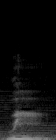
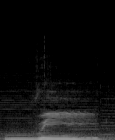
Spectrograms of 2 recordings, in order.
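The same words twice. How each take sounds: First: The vowel is said at normal speed. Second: The vowel is drawn out slowly. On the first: "Wenn man normal spricht" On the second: "Wenn man ganz langsam spricht"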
